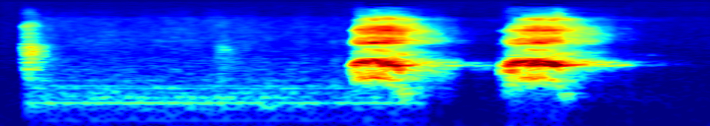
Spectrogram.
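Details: A recording of a Common Raven among northeastern songbirds, likened to a crow with a sore throat: two harsh, hoarse croaks, each about half a second, coming close together after a low background hum.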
